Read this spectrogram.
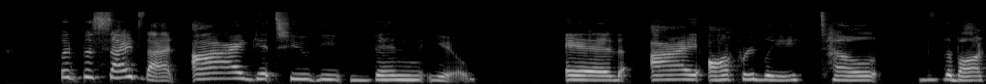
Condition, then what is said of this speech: Stuttering. I spoke and not worrying about what other people think about the way that I stumble on my name.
